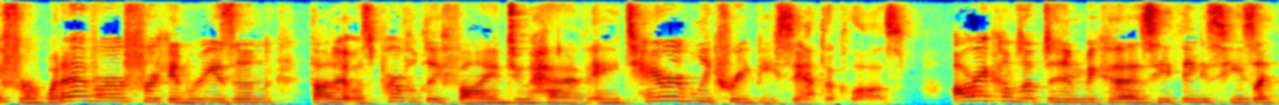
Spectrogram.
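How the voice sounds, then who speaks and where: Sarcastic young woman ranting reviewer. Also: fairly high pitch. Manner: sarcastic, laughs between lines. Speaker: YouTube movie reviewer. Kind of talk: comedic review rant.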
